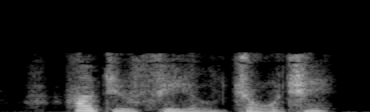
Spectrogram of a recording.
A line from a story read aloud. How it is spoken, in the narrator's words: whispered Mrs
